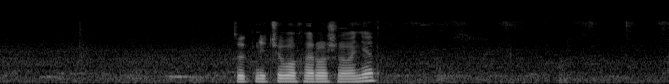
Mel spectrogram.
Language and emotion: Russian, neutral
